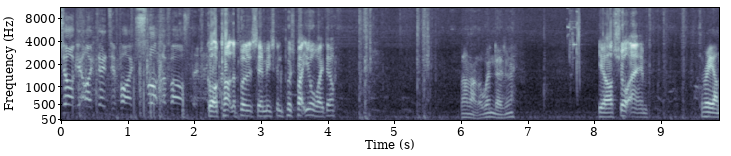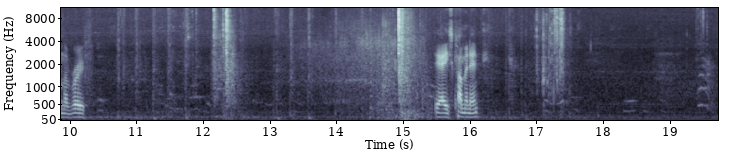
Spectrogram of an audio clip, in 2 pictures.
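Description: Footsteps thud on concrete stairs.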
